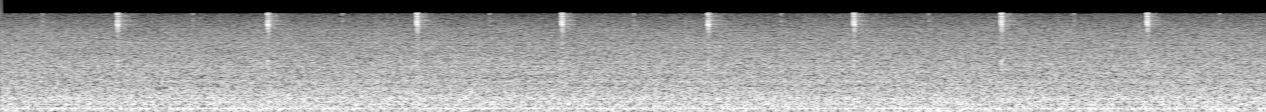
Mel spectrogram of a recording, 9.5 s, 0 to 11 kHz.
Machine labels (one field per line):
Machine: valve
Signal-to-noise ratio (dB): -6 dB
